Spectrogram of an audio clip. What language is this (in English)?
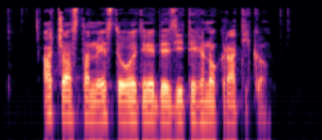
Romanian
